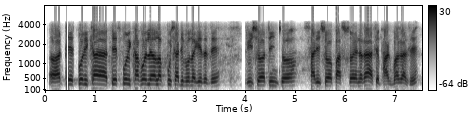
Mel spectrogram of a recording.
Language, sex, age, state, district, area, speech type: Assamese, male, 60+, Assam, Udalguri, rural, conversation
